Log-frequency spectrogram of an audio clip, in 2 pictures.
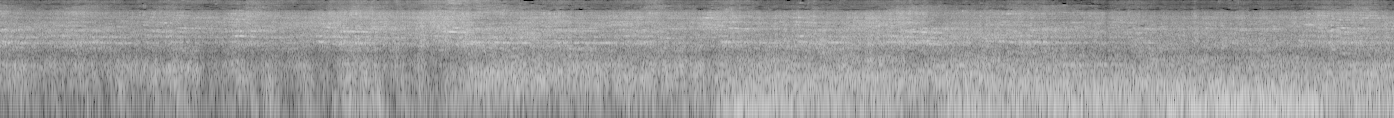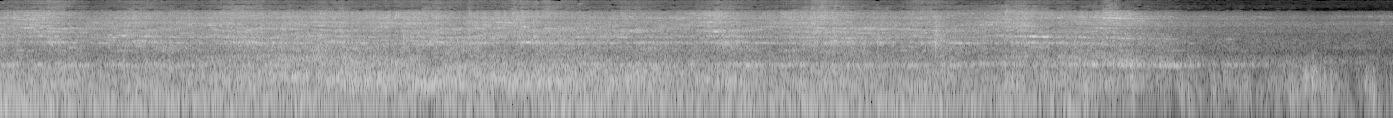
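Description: CSX intermodal freight train's cars rolling past close by: a loud steady rumble of steel wheels on rail with regular clacks and a thin high squeal running over it. It falls quieter near the end.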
